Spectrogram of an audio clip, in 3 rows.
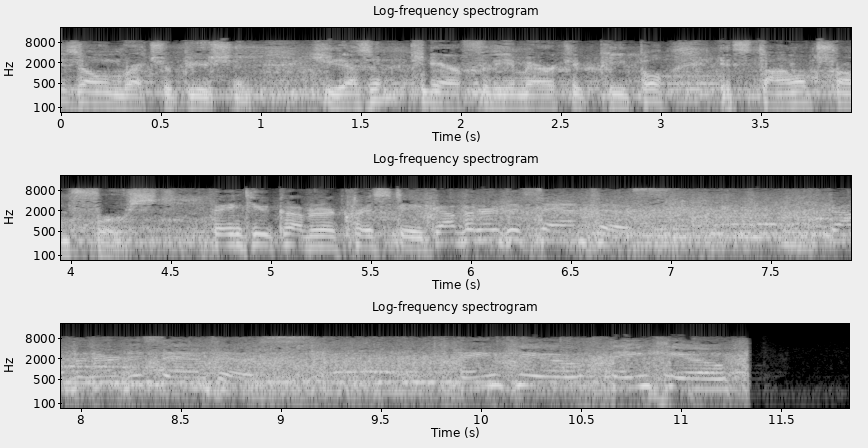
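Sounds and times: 
speech: 0.0s - 9.2s
audience applause: 5.3s - 11.4s
chorus of boos from the audience: 5.4s - 11.4s.

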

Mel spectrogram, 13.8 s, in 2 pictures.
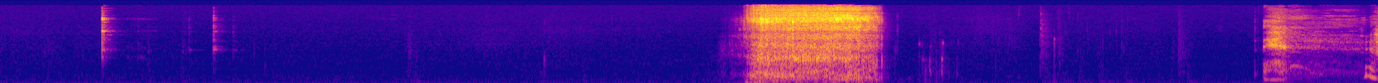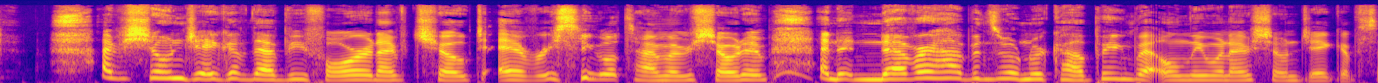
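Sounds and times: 
loud slurping of coffee during a coffee cupping: 3.7s - 4.5s
speech: 7.4s - 13.7s.

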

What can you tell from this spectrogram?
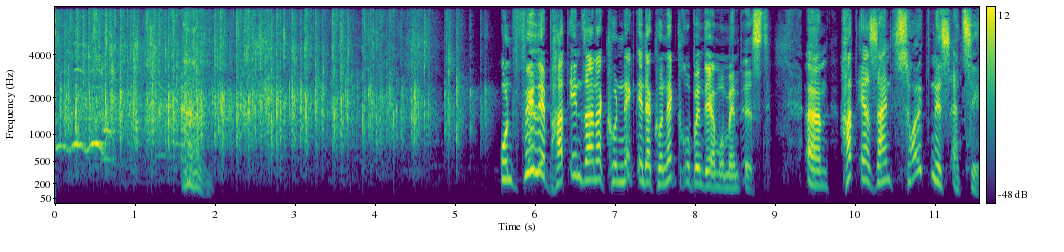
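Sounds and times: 
audience applause: 0.0s - 5.6s
speech: 5.6s - 11.5s.

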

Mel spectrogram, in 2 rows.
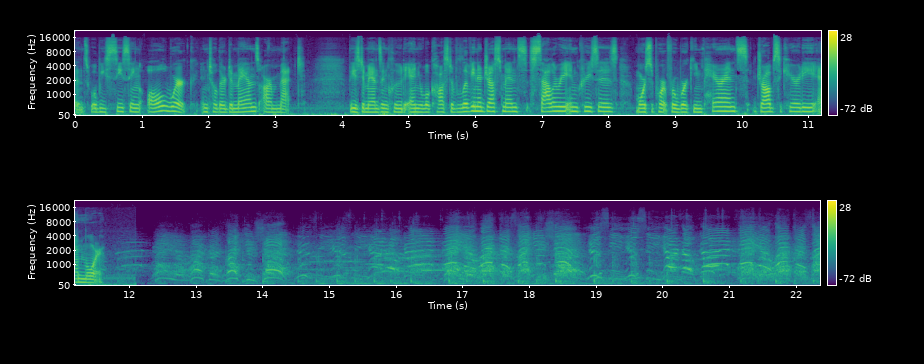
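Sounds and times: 
speech: 0.0s - 11.7s
rally crowd chanting for equal wages: 11.9s - 22.3s.

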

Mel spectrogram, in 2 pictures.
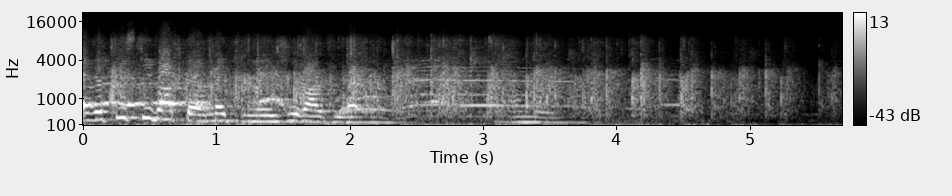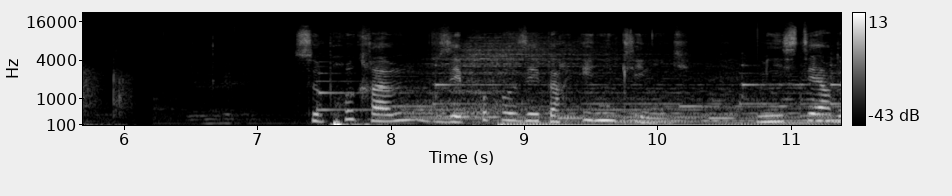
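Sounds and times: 
congregation applauding during a church healing ministry service: 0.0s - 6.1s
speech: 0.1s - 2.4s, 3.2s - 3.7s, 7.4s - 11.3s.

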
